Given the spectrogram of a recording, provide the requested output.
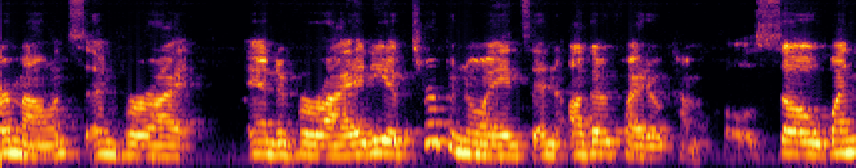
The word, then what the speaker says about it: terpenoids: We even looked up how to say this word, terpenoids. Was I that think correct? that's right. Yeah, Okay, terpenoids.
